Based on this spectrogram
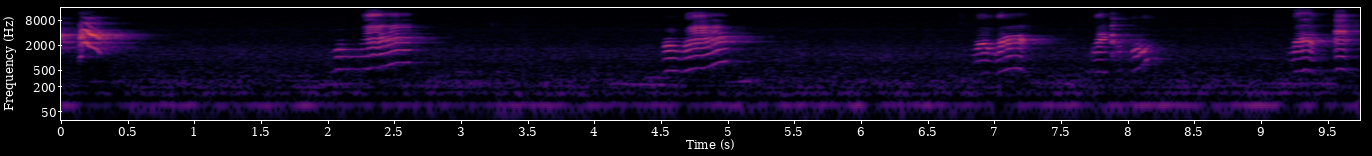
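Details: Talking parrot, said to speak Hindi, utters spaced-out groups of rising harmonic syllables every two seconds or so, some in quick doubled bursts, with a low steady hum behind.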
